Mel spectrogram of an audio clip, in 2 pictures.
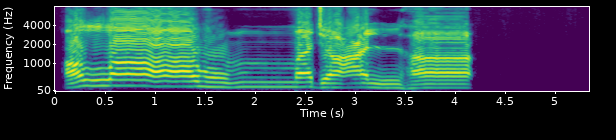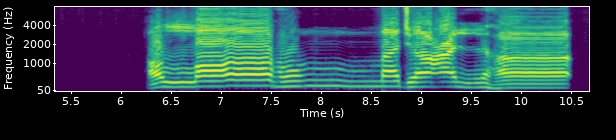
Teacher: اللہ کے نام کو موٹا پڑھیں گے، اس سے پہلے زبر آ گئی ہے اور لمبا بھی کریں گے، کھڑی زبر ہے اس کے اوپر۔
